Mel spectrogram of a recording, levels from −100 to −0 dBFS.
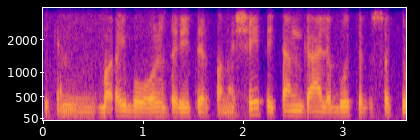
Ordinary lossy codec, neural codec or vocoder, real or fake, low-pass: Opus, 16 kbps; none; real; 3.6 kHz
